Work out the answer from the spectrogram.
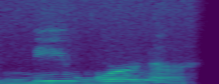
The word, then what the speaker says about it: Niewiner: He has told, so based on the spelling of his name, I would have thought that too. And good job there, Sean, checking out your German words, and could be Dutch, but he actually pronounces it Niewiner. Niewiner, okay. Yeah, and there's no R in there, and I've told him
